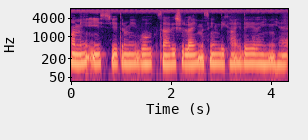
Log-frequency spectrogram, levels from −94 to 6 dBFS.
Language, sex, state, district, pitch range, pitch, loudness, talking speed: Hindi, male, Uttar Pradesh, Shamli, 130-140 Hz, 135 Hz, -16 LUFS, 165 wpm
